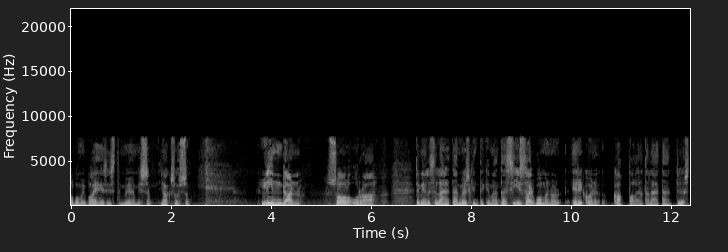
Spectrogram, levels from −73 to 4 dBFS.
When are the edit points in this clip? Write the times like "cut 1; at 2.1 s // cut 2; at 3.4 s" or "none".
cut 1; at 6.9 s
